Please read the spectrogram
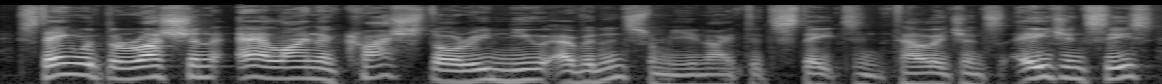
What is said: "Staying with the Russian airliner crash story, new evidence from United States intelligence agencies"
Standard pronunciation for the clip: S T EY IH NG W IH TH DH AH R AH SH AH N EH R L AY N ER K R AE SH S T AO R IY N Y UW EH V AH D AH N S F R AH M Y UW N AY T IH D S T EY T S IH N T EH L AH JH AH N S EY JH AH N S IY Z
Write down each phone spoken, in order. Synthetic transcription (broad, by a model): S T EY IH NG W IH DH AH R AH SH AH N EH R L AY N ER K R AE SH S T AO R IY N Y UW EH V AH D AH N S F R AH M Y UW N AY T IH D S T EY T S IH N T EH L AH JH AH N S EY JH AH N S IY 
